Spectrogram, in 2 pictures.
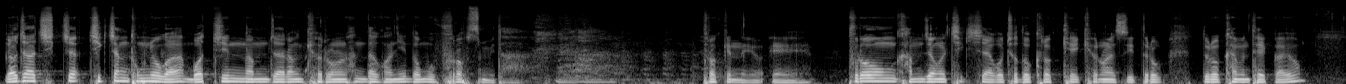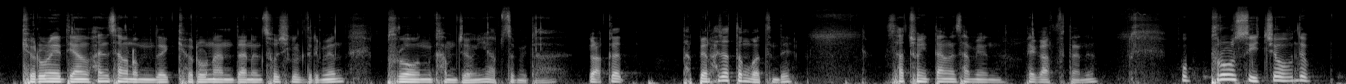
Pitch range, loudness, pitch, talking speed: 110-130 Hz, -18 LUFS, 115 Hz, 285 characters per minute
